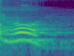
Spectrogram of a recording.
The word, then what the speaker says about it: rho: Proportionality का sign हटाइएगा तो एक कांस्टेंट लग जाएगा, इसको बोलेंगे रो, और स्पेलिंग हो जाता है रो का RHO, रो। इसको बोलते हैं रेसिस्टिविटी, या इसी को बोला जाता है स्पेसिफिक रेसिस्टेंस।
